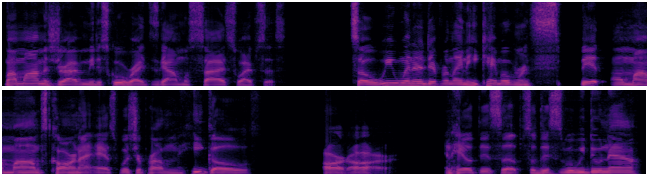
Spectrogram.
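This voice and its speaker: A man's voice: mid-range voice, fairly quick, fairly bright tone. A man hosting a reaction video, talking in a loose, slangy, chatty way into a close mic. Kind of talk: casual reaction commentary.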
